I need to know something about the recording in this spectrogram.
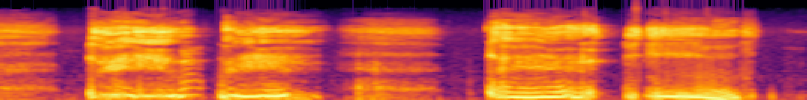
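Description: A man coughing and clearing his throat in a run of about five coughs, each under half a second, one of them fainter than the rest.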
